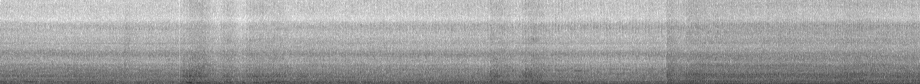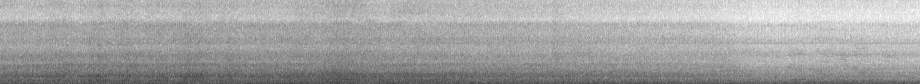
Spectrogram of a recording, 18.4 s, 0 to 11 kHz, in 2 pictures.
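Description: Audi A3 hatchback's engine running as the car pulls slowly away, its sound swelling in the middle and then fading as the car moves off. A single knock about two seconds in.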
